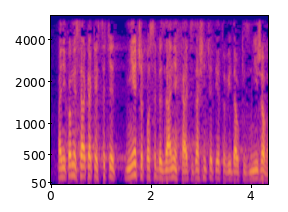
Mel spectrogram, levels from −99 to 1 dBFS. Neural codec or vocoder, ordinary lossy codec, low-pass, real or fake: none; none; 5.4 kHz; real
